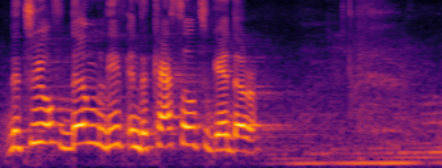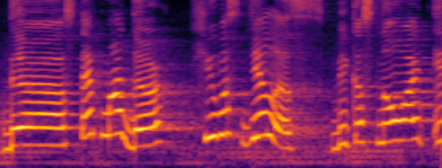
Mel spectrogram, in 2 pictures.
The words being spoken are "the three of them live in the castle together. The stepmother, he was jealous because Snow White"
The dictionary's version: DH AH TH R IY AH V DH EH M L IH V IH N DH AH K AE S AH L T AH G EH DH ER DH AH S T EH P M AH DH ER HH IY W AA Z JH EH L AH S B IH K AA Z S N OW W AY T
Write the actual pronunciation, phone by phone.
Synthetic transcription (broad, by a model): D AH T R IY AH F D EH M L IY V IH N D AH K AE S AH L T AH G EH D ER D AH S T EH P M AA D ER HH IY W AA S JH EH L AH S B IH K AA S N OW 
